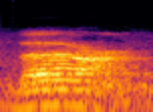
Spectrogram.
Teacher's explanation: Ba, ya, tidak terangkat naik pada bagian pangkal lidahnya. Kemudian dia punya sifat infitah, ya, merenggang antara lidah dengan langit-langit.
